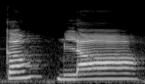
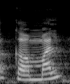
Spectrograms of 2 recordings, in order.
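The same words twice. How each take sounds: First: कमला drawn out slowly, the final आ held long. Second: कमल said short, three quick sounds. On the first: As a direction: stretch कमला, lingering on ला. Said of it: "आ यानी कमला हो गया". (कमला धीरे, आ को खींचकर) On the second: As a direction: say कमल briskly, no long vowel. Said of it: "जैसे हमने बोला कमल". (छोटा उच्चारण कमल) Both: Shown as a demonstration.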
